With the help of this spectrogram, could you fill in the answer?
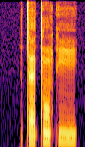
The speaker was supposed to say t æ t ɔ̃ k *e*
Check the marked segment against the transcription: incorrect: i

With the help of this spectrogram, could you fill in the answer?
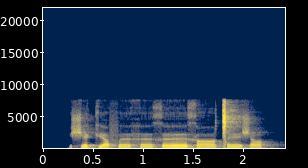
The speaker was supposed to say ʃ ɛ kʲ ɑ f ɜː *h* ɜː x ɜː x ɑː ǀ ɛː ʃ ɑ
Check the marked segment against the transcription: correct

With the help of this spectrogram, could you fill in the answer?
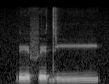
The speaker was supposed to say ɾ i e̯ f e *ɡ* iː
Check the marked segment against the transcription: incorrect: d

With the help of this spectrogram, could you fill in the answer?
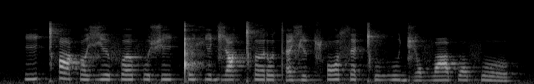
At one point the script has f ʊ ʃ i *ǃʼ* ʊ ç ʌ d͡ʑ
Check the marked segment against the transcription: incorrect: ǃ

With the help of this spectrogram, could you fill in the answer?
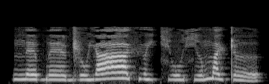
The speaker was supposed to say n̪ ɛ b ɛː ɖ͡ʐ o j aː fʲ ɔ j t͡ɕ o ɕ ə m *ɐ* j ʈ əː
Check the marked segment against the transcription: incorrect: a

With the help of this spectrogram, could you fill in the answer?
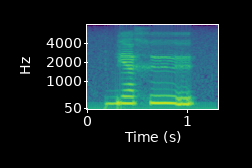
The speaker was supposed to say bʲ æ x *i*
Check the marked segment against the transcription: incorrect: y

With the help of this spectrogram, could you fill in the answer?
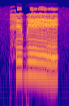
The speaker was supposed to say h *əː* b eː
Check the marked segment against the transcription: incorrect: ɪː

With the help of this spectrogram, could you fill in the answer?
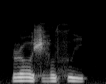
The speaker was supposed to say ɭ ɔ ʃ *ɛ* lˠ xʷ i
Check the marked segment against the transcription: incorrect: ɛ̤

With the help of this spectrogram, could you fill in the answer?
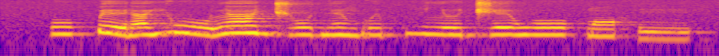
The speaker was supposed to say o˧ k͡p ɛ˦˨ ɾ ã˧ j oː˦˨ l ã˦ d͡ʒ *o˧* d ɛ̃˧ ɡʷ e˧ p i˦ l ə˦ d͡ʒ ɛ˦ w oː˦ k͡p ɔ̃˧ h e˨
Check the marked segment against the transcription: correct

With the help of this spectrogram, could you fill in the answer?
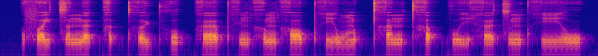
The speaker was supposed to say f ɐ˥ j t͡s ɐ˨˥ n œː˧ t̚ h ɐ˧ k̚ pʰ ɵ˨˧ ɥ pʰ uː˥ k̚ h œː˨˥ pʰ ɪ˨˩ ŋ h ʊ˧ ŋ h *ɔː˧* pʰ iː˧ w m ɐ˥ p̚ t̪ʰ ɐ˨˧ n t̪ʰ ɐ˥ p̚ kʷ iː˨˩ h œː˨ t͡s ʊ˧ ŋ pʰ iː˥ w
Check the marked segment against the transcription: correct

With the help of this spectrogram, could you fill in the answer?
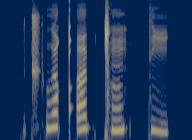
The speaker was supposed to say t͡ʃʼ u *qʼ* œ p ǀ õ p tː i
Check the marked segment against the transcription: correct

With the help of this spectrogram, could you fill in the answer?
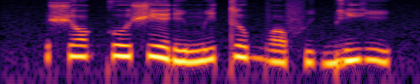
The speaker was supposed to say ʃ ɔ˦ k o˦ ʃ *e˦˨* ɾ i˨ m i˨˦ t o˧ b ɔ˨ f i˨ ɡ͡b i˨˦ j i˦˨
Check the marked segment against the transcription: correct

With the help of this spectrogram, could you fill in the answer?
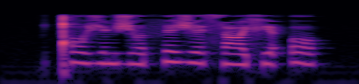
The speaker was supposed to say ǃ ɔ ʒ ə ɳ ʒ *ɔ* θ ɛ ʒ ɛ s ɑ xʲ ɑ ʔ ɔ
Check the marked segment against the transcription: incorrect: ʌ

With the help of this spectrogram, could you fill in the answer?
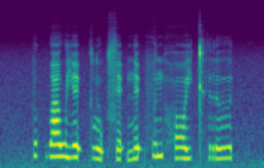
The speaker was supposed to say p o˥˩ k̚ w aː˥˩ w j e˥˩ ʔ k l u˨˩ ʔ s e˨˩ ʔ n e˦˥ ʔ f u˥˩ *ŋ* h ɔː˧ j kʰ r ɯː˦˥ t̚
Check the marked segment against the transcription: incorrect: n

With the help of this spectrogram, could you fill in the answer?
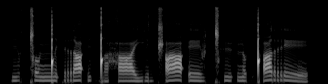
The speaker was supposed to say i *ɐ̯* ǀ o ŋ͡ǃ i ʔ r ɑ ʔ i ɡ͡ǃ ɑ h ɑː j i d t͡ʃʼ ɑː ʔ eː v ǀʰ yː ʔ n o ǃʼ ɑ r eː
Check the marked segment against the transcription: incorrect: o̯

